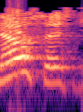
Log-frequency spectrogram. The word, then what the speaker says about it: gnosis: The first part is ana, A-N-A, which means again. And gnosis, G-N-O-S-I-S, the G is silent, means to know.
